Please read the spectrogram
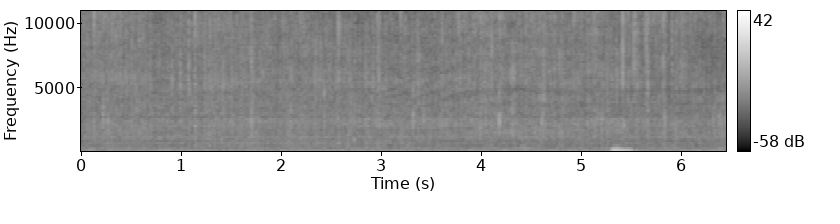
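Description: Aluminium foil tray of nabeyaki udon heating over a gas flame, sizzling steadily with fine crackles. A single dull thump about five seconds in.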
